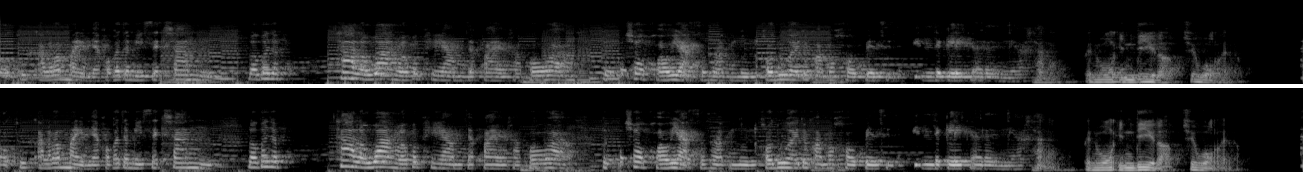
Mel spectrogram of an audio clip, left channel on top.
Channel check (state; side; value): normal; both; correlation 0.58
